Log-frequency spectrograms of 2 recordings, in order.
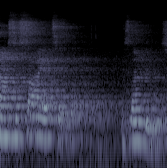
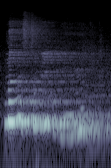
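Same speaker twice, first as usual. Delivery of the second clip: woman's greeting; 6 semitones higher, 11 dB louder, slower than usual. Retold or imitated. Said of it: "she's like".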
